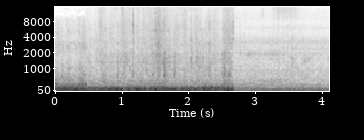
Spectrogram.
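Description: Loud low rumble of a moving vehicle picked up by the camera's own microphone, which cuts off abruptly about two and a half seconds in, leaving a quieter, faint hum.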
